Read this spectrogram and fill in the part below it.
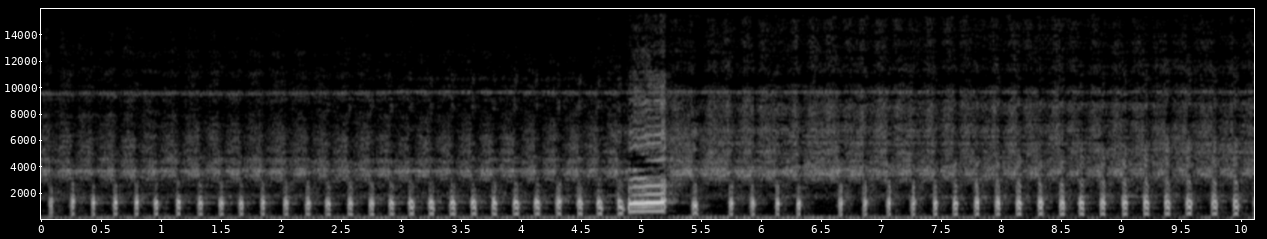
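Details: Red junglefowl hen clucking rhythmically for ten seconds, the series broken once midway by a short harsh squawk, with a thin high tone in the background.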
